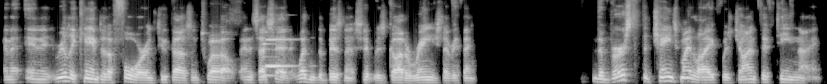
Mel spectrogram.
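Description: A man's voice: fairly low pitch, moderate pace, a bit bright, slightly rough. An older man speaking as a podcast guest, earnest and heartfelt, talking openly about faith. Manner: earnest, heartfelt, emotionally open. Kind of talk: podcast interview.

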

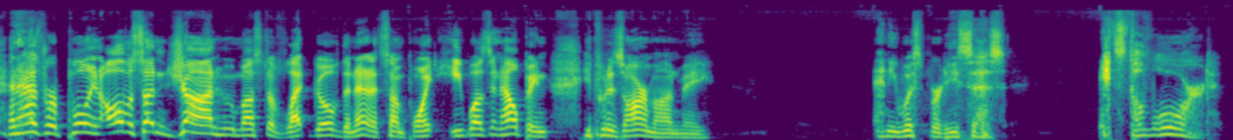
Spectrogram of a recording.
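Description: A man gives a dramatic first-person sermon, speaking as a disciple retelling his own story. His voice sits fairly high and sounds dry and close. He moves from hushed, weary lines to exasperated outbursts. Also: lively intonation, a little fast, no room sound. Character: the apostle Peter telling his own story. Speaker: pastor.

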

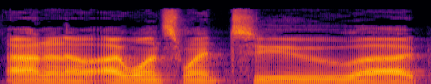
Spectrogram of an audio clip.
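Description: A man co-hosting a podcast in casual chat, with a wry, joking delivery and quick asides. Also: sits low, fairly even intonation, bright, forceful tone, smooth. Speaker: podcast co-host.

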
